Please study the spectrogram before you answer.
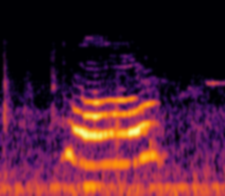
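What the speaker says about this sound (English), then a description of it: "You've got the most pitiful little meow." A long-haired cat gives a single drawn-out, plaintive meow during a bath, close and clear over faint background noise.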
